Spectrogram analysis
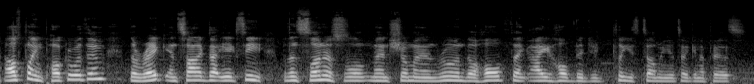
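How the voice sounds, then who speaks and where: A man's voice: high-pitched, steady tone, fast talker, few pauses, warm tone, slight background noise. A man chatting casually as a streamer, rambling and opinionated, with plenty of swearing. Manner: rambling, profanity-laden, opinionated. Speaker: streamer hosting a group story reading. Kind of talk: casual chat.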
